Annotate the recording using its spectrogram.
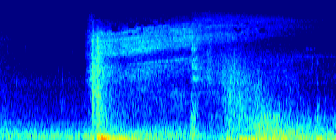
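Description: Water splashes as a diver enters the sea.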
